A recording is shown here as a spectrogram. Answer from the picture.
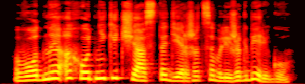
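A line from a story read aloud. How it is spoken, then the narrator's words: Calm, almost yawning. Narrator (Russian): спокойно ответил он, едва ли не зевнув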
